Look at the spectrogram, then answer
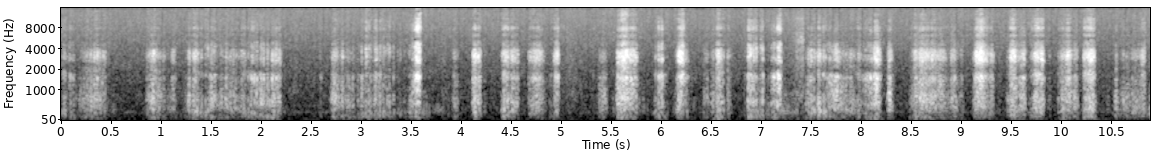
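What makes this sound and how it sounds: A metal fountain pen nib scratches red ink across the lined page of an open paper notebook, making dry, papery scratching strokes with bright, hissy edges. The strokes come in short, uneven bursts separated by brief pauses, like handwriting at a steady pace.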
